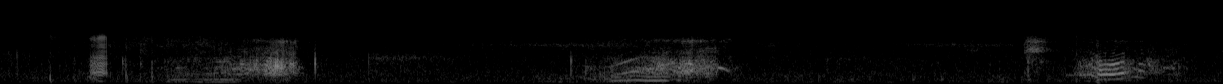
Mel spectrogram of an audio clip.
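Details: Sleeping woman snoring: rattling, fluttering snores on each breath in, about three across twelve seconds, with soft clicks between them.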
